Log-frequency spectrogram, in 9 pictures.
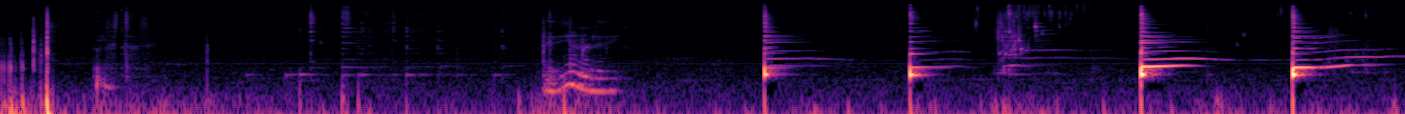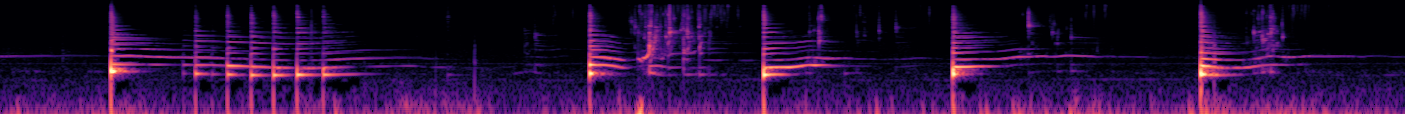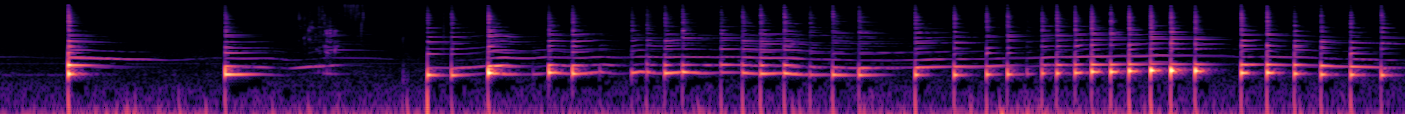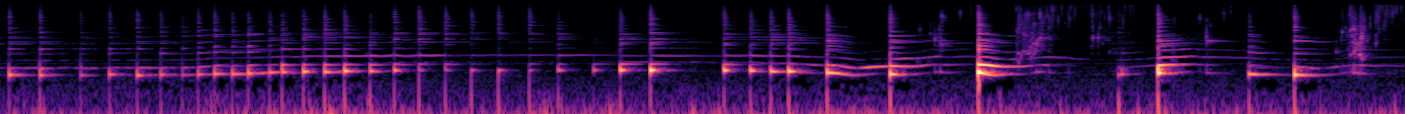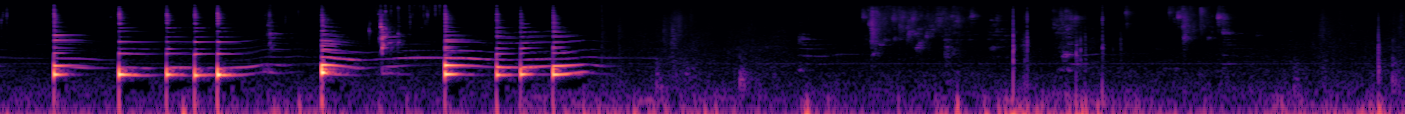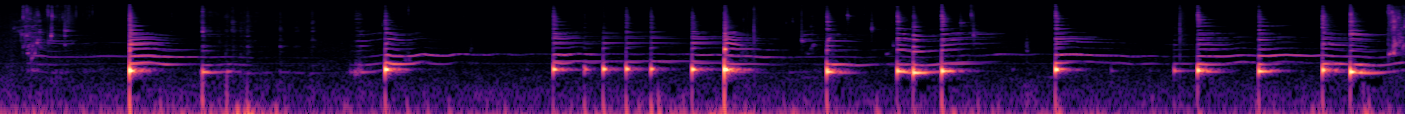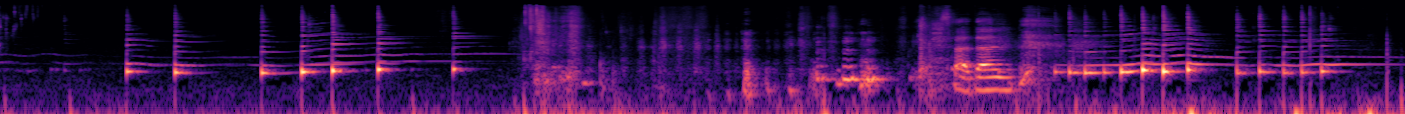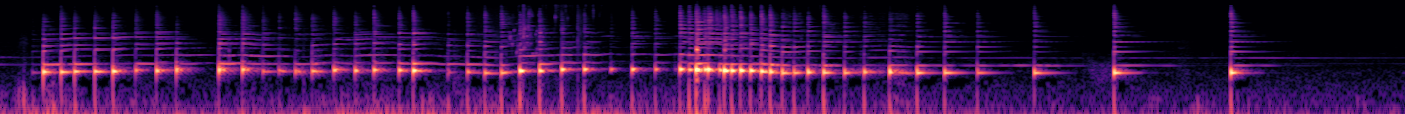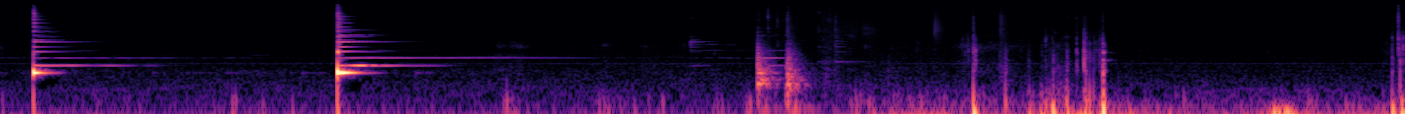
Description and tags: While washing up my kitchen objects I discovered this interesting effect I've been always smiling at. Put some water into a boiling pan and move it while u tickle it with some hard object.
So funny.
